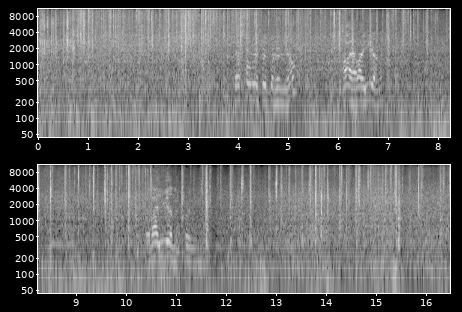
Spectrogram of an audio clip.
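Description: Heavy rain pelts a car windshield.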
